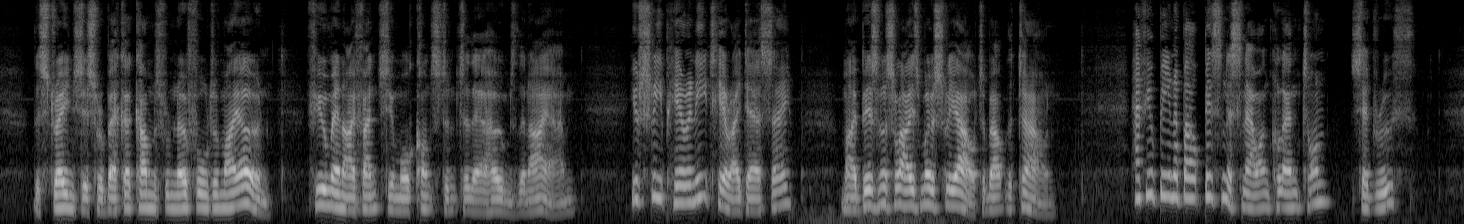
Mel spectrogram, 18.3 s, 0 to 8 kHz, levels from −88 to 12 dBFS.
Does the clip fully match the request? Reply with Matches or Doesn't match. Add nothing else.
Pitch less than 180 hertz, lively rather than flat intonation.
Matches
